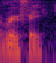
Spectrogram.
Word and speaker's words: Roofy: Yeah, that was pretty funny when is it Roofy? Is that how you pronounce his name? Yeah, Roofy.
